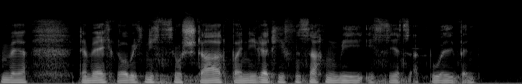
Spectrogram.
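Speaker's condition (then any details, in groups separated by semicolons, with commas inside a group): Cleft palate; listeners messaged that he cannot be understood, mimicked and mocked when reading aloud at school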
